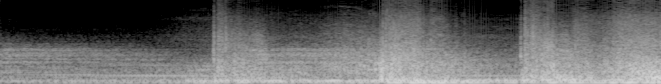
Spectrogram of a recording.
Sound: dramatic sounds; digitized landslide sounds

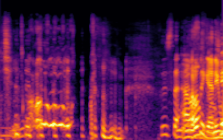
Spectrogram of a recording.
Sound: grumbles

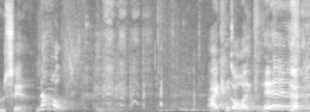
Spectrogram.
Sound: laughing

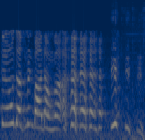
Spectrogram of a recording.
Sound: laughing

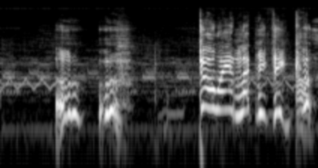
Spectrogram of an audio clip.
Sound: whines

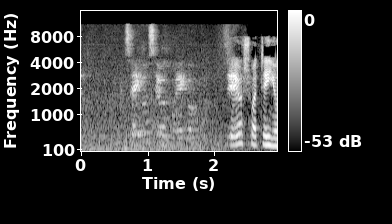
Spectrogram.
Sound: non-english speech

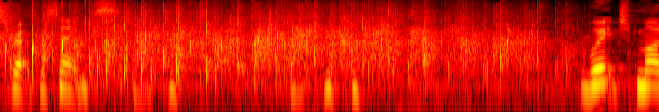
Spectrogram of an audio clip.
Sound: audience applauds

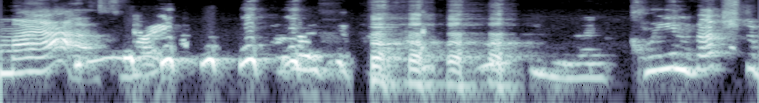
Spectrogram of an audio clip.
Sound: laugh

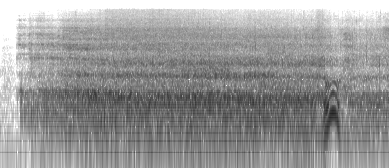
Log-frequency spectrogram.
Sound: mixture sizzling

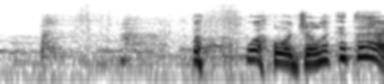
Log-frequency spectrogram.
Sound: laughs

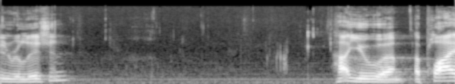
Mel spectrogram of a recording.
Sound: water gurgling

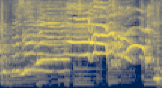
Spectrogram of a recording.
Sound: both yell

